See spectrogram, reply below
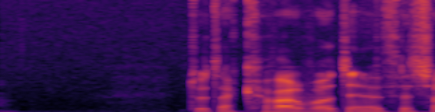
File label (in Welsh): "cyfarfod" Welsh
